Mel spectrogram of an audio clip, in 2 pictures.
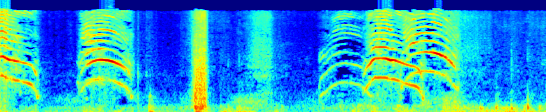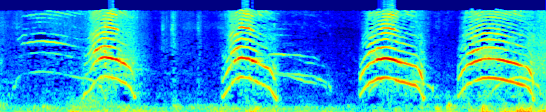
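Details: Kittens calling loudly and insistently, shrill bent mews repeated roughly every second or two, some doubled, with a sharp click and faint rustling between cries.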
